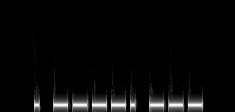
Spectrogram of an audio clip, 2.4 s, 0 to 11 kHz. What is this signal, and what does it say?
Morse code, heard as a keyed tone, about 25 wpm, 700 Hz. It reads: E9O
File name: Three Letter-Number Combinations - 25wpm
